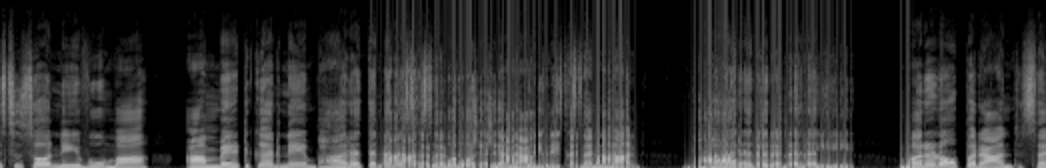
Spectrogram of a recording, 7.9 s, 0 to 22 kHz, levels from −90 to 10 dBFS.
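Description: A robotic 25 Hz rattle runs under the speech from 2.76 to 6.88 s: buffer tearing. The writer and reader have slipped, splicing roughly half of each buffer with audio about 100 ms old.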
